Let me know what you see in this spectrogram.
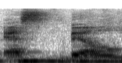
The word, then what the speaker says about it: S Bell: I have people who are like, "Why are you Spell?" And I'm like, "It's Southern Bell. It's not Spell, but okay."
